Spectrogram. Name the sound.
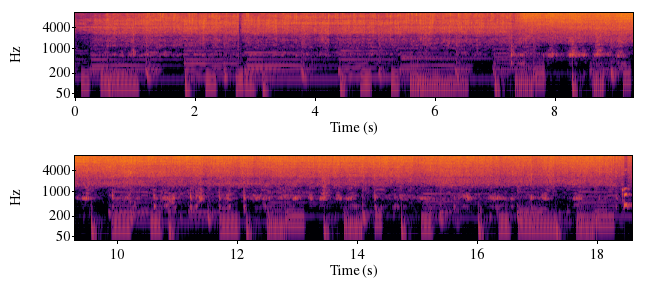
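masala paste with cashew nuts and raisins frying in pan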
